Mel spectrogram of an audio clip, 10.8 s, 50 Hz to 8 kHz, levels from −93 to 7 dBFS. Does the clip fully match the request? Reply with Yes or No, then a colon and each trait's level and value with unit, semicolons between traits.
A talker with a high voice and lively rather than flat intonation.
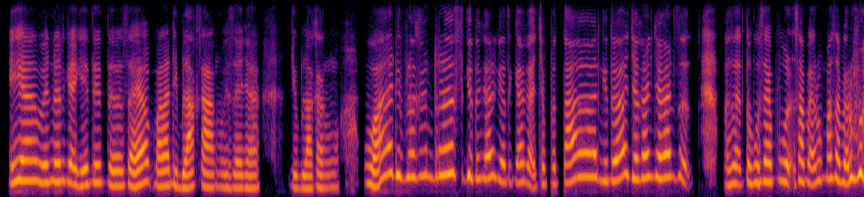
Yes: very high, 275 Hz; wide, 6.6 semitones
